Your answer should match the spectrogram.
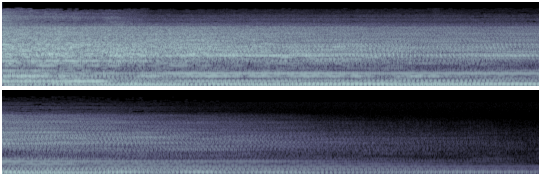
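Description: The final chord of an alt-metal song on distorted electric guitar, left to ring out once the drums stop and fading slowly away to nothing.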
